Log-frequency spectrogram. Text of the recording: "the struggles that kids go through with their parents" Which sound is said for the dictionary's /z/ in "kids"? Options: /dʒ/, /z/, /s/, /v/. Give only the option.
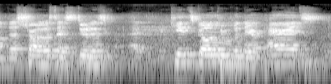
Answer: /z/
